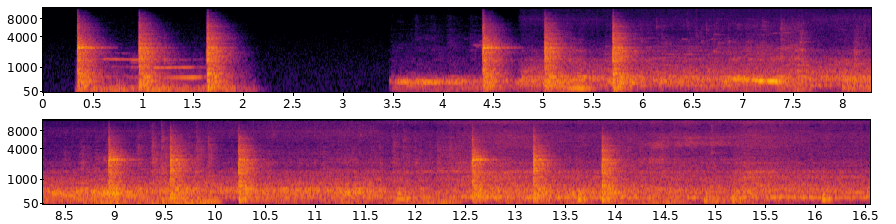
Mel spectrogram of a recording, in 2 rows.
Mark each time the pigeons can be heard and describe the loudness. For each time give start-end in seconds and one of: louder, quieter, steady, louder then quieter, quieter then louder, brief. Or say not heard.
3.5-15.3 louder then quieter.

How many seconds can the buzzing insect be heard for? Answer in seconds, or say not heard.
12 s.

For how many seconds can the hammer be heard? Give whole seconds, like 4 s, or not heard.
6 s.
